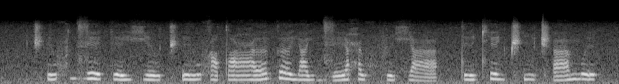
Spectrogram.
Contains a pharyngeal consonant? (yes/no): yes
